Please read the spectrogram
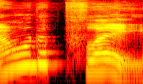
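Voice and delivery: high, whiny, whining little puppy voice. Voicing a dog who whines and begs to play: whiny dog voice. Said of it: "does a little whine".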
